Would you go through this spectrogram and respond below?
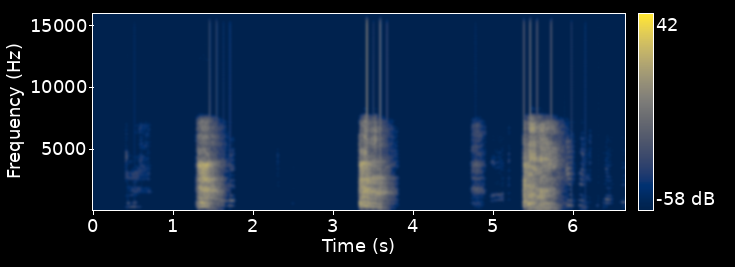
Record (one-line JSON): {"three_cough_length": "6.7 s", "three_cough_amplitude": 27270, "three_cough_signal_mean_std_ratio": 0.3, "survey_phase": "beta (2021-08-13 to 2022-03-07)", "age": "18-44", "gender": "Female", "wearing_mask": "No", "symptom_abdominal_pain": true, "symptom_fatigue": true, "smoker_status": "Never smoked", "respiratory_condition_asthma": false, "respiratory_condition_other": false, "recruitment_source": "REACT", "submission_delay": "2 days", "covid_test_result": "Negative", "covid_test_method": "RT-qPCR"}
